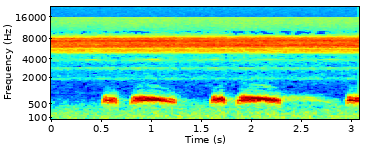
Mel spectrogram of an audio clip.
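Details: Decoy spotted dove used in ground trapping, where it meets combative wild birds. Soft hollow coos alternate short and long, a clipped note followed by a sustained one, repeated steadily against a quiet rural background with a faint high hiss.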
